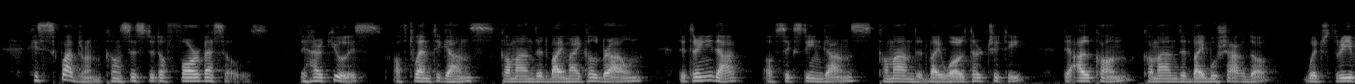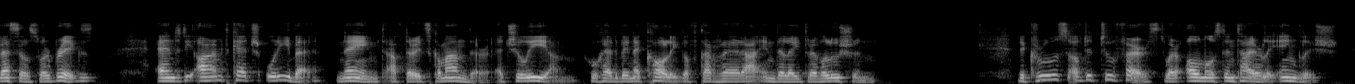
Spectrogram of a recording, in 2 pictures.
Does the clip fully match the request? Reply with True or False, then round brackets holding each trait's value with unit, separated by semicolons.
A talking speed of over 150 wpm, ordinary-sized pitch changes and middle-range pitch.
False (145 wpm; 3.1 semitones; 155 Hz)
